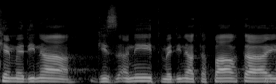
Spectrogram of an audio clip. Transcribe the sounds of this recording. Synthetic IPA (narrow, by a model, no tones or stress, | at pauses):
kemedinaɡizanit̪me̞dinat̪hapaʁtaj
